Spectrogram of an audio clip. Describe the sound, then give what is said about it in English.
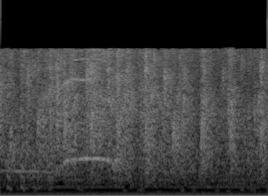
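Applause from a gathering welcoming back a man returned from Florida, where he went to help hurricane victims: steady, continuous clapping that stays level throughout. “Let's give Brian a hand.”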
